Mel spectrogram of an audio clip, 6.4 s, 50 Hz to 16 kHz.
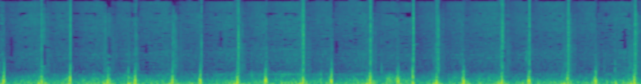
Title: ASMR Heartbeat Sound | Heartbeat Sound ASMR | 2022-02-16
